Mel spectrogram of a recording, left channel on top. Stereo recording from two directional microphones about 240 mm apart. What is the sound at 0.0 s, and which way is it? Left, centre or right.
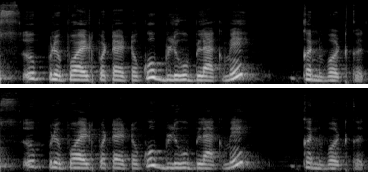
Speech, left.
